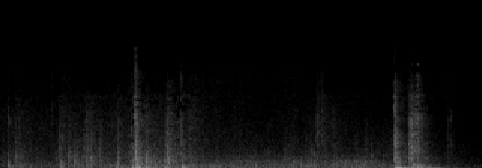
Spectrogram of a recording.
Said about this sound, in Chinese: 画面来到鹿野先生家的外面，田中推开门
